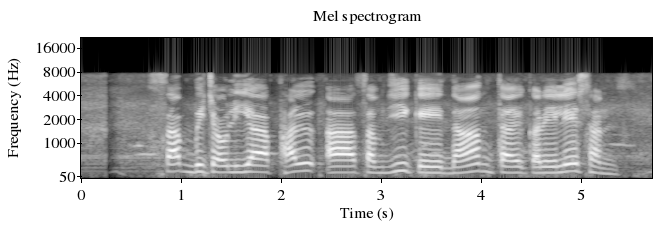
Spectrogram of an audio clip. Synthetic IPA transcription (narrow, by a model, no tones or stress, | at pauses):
sɐb̚ːɪt͡ʃoːlɪjaːpʰɐlaːsɐbd͡ʒiːkeːd̪aːmt̪ɐkəɾeːleːsən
